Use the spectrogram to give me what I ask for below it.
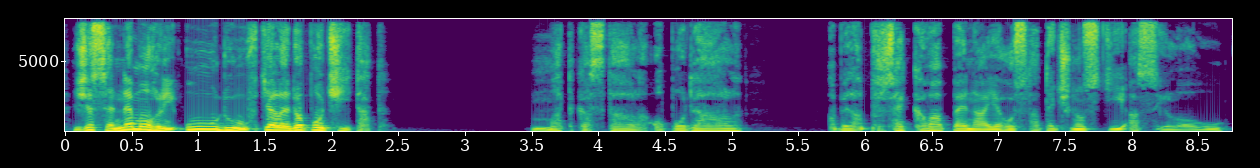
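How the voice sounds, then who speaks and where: A man's voice: mid-range voice, dry recording. Dry-voiced male fairy-tale storyteller. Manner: lively storytelling, rising with the action.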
